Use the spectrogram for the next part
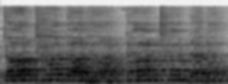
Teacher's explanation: এই যে ট ঠ ড ঢ মূর্ধন্য কোথায় স্পর্শ করে? দন্তমূলের পিছনে। · না, একটু সামনের দিকে, একটু তালু হলো সোজা উপরে, আর ট ঠ ড একটু তালু থেকে একটু সামনে, দাঁতের গোড়ার পিছনে। দাঁতের গোড়া, আমাদের দাঁত যতটুকু দেখা যাচ্ছে এর নিচে কিন্তু কি আরো আছে। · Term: পশ্চাৎ দন্তমূল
